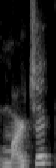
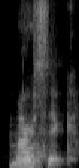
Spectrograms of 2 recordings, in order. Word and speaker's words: Marcic: by The Fabulous Dorothy marchick who has actually wait I'm gonna hold because I can edit everything I want to make sure I'm saying your name right it rhymes with car sick marsick marsick okay yeah I mean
